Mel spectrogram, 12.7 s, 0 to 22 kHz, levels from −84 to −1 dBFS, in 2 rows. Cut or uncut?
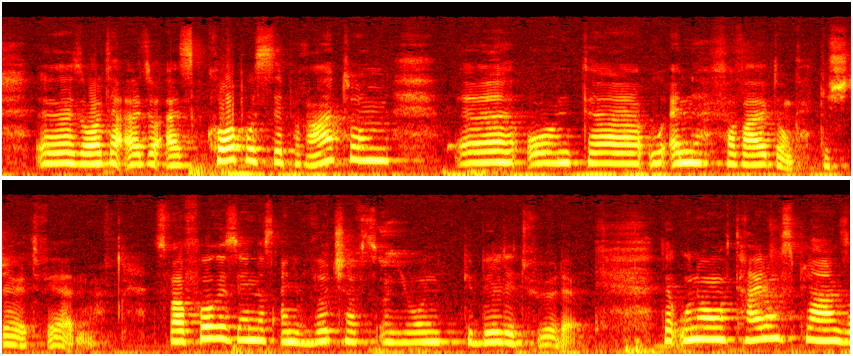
uncut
